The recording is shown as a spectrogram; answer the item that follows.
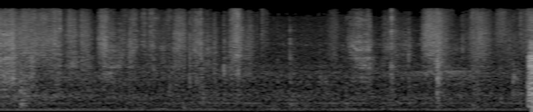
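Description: Faint paper rustling with a few soft ticks and taps, mostly in the second half: hands handling a planner's pages and a sheet of stickers.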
